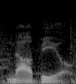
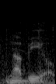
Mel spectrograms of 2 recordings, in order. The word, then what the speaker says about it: Nabil: Oh, by the way, it's Nabil, not Nabil.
